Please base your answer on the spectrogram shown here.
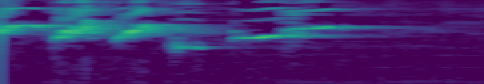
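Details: Short phrase from an Oriental magpie-robin's provoking lure song: a loud scratchy burst followed by a smooth, clear whistle that trails off.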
